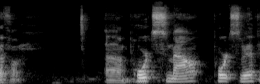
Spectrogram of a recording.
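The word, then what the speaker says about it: Portsmouth: Um Port Smouth Portouth is not Port Smouth.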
